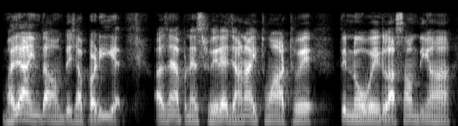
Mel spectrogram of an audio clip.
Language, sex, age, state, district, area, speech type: Dogri, male, 30-45, Jammu and Kashmir, Reasi, rural, spontaneous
